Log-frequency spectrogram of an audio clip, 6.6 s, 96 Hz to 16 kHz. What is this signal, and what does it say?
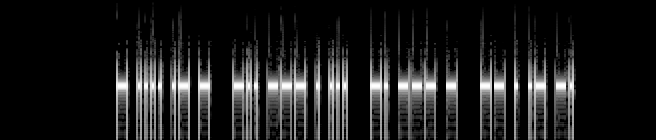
Morse code, heard as a keyed tone, about 34 wpm, 700 Hz. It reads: THAT DOES NOT MEAN
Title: Sets of 4 Words 35wpm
